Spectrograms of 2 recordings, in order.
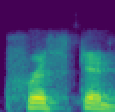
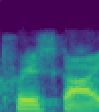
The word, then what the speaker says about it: Prescott: It's Prescott Valley, not Prescott. Even though it says Prescott, but it's yeah silent in a certain lettering to it.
